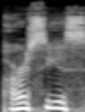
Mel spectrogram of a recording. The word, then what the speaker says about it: Arceus: just absolutely giant feet is it pronounced archaea src is it's arceus in japanese and generally speaking you can go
